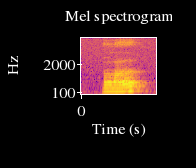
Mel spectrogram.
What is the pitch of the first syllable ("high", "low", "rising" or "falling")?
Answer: rising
